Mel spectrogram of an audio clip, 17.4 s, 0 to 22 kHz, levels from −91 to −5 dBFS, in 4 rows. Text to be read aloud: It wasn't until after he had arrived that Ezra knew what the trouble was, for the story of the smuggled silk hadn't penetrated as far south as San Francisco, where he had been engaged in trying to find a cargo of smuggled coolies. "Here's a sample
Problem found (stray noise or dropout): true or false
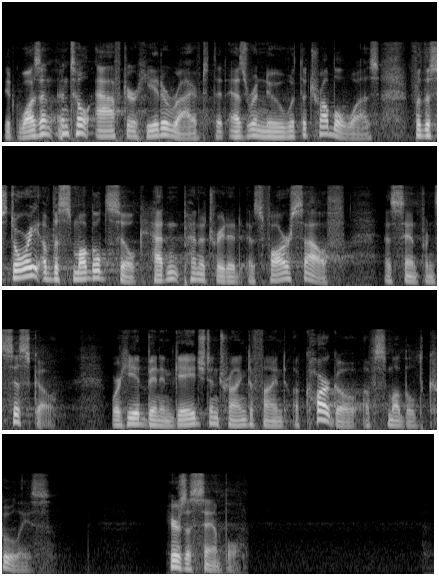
false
